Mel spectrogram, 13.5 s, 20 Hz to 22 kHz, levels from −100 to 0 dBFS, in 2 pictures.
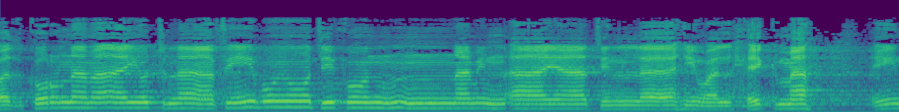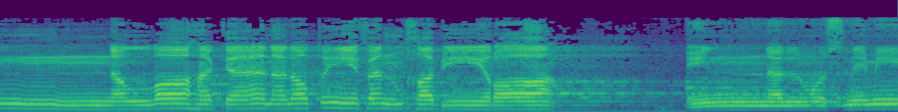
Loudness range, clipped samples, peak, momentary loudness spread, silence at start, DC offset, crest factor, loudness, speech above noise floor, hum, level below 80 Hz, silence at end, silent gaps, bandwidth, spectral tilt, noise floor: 2 LU; under 0.1%; -2 dBFS; 7 LU; 0 s; under 0.1%; 20 dB; -22 LUFS; 20 dB; none; -56 dBFS; 0 s; none; 11.5 kHz; -2 dB/octave; -43 dBFS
